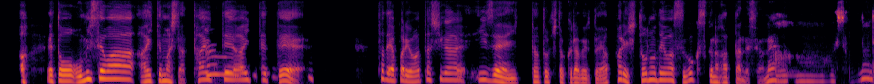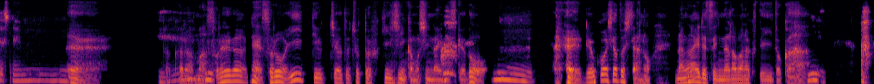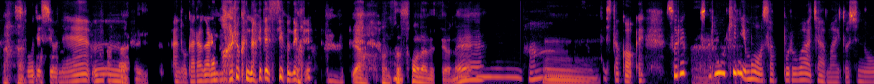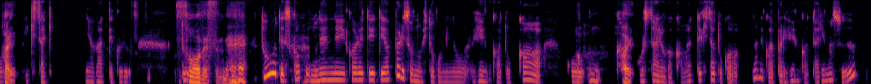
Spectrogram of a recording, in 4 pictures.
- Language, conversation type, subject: Japanese, podcast, 毎年恒例の旅行やお出かけの習慣はありますか？
- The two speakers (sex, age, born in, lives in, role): female, 50-54, Japan, France, host; male, 45-49, Japan, Japan, guest
- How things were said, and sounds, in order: laughing while speaking: "ええ"; laughing while speaking: "あの はい"; laughing while speaking: "悪くないですよね"; throat clearing; other noise; chuckle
